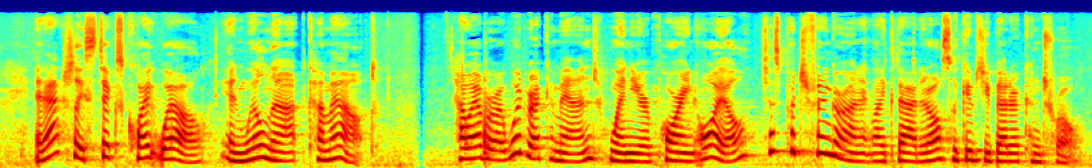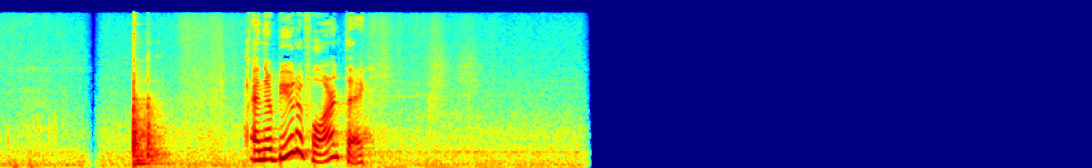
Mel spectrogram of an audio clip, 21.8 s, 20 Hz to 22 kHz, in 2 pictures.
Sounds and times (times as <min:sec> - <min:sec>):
Speech: 0:00.4 - 0:03.8, 0:04.6 - 0:10.8, 0:13.4 - 0:14.7.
